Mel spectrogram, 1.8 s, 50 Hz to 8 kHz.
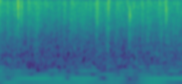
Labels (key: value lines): label: biophony, midshipman
recorder: SoundTrap 500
